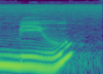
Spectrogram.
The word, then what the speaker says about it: Meot: C'est avec un T à la fin, mais qui ne se prononce pas. Non, il n'y a pas de point, c'est juste Méo tout attaché.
